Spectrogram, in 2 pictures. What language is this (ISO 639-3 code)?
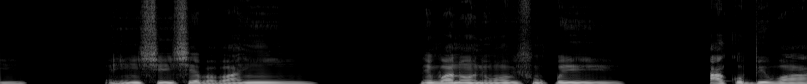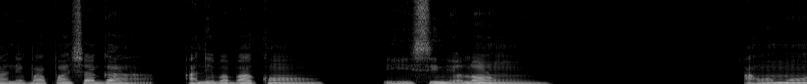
yor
